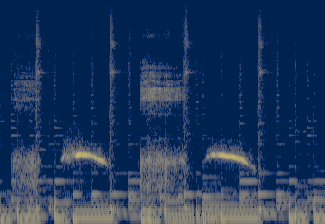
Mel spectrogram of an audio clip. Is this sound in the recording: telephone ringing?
no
